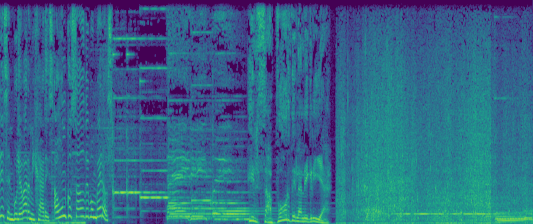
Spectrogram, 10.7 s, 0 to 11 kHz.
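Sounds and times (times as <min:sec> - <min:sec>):
speech: 0:00.1 - 0:02.6, 0:03.4 - 0:06.7
Sea of Cortez ocean waves breaking on shore: 0:06.8 - 0:10.6.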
